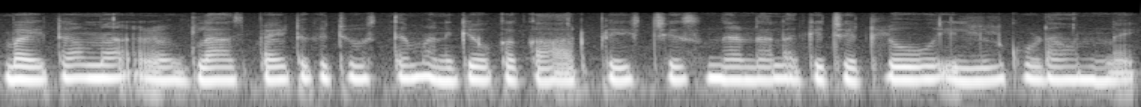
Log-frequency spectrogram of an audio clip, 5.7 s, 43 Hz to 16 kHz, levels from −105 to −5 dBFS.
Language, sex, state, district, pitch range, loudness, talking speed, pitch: Telugu, female, Andhra Pradesh, Sri Satya Sai, 195-215 Hz, -15 LUFS, 170 wpm, 200 Hz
